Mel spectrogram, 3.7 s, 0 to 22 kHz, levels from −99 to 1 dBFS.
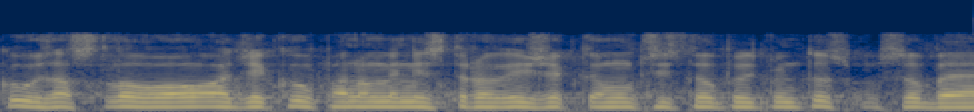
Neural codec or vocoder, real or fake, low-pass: codec, 16 kHz, 4.8 kbps, FACodec; fake; 7.2 kHz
